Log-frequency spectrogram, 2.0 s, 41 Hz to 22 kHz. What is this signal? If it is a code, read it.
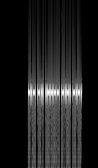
Morse code, heard as a keyed tone, about 71 wpm, 700 Hz. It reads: KD1CC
